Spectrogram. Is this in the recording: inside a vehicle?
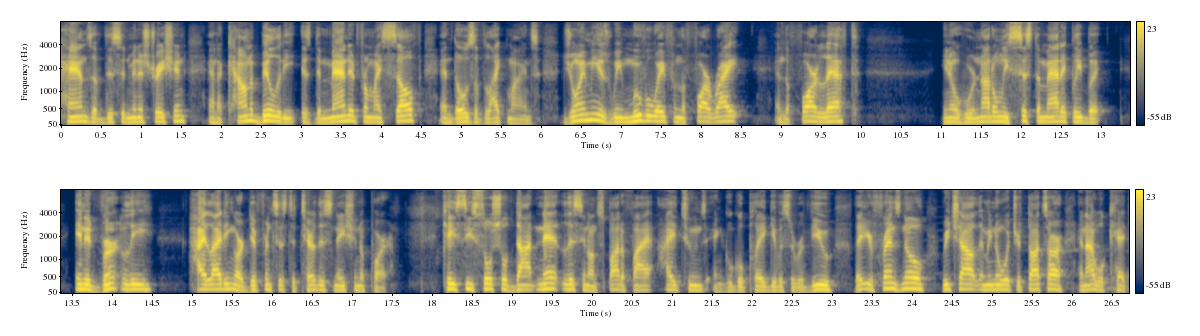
no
